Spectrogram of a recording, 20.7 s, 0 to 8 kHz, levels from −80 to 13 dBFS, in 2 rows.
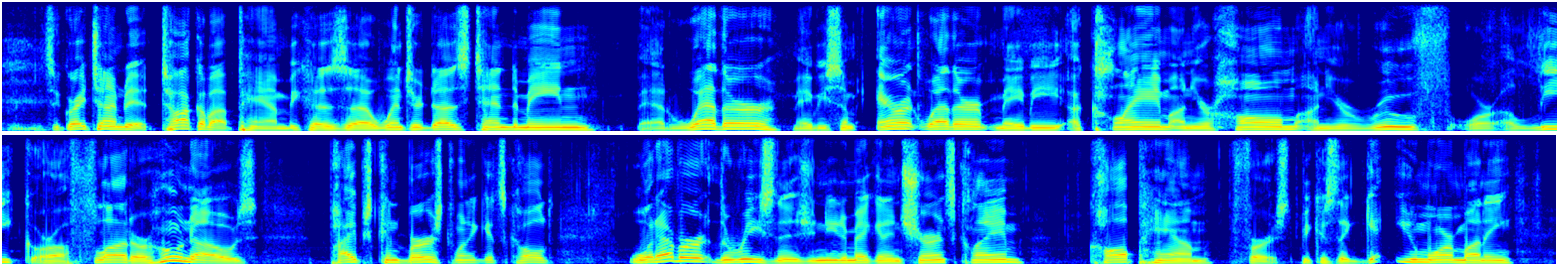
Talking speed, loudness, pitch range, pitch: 190 wpm, -20 LUFS, 115-150 Hz, 135 Hz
